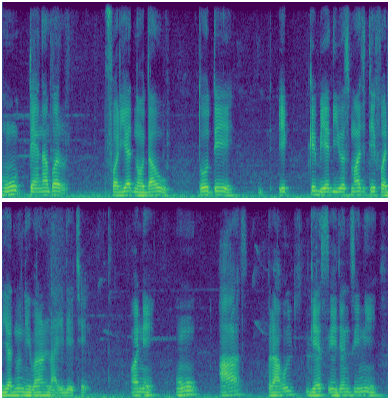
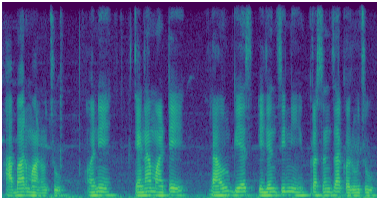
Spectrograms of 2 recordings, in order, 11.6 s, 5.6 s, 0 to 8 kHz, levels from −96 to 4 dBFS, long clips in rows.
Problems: constant background noise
